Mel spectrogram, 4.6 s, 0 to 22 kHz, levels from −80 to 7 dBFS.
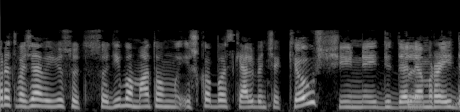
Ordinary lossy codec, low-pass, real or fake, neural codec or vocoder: MP3, 32 kbps; 7.2 kHz; real; none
